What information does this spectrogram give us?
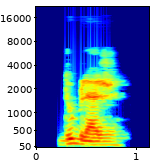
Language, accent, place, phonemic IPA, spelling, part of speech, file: French, France, Lyon, /du.blaʒ/, doublage, noun, LL-Q150 (fra)-doublage.wav
- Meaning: 1. dubbing 2. a penalty by which, on completion of a sentence, a prisoner was required to remain at the penal colony as an employee for a further period of time equivalent to the original sentence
